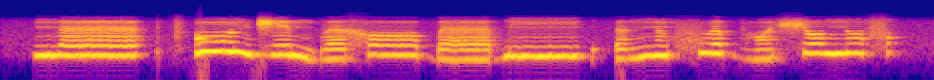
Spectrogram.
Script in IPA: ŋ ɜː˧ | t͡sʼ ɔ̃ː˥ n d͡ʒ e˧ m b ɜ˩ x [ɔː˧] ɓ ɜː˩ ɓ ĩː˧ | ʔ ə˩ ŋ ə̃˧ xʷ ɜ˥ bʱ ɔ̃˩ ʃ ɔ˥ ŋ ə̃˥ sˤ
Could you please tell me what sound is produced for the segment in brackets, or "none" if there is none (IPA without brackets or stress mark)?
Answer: ɔː˧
